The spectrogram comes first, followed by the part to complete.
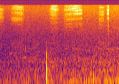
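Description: Faint marker strokes on a whiteboard, with a single light tap about a second in, as a rectangle is drawn.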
